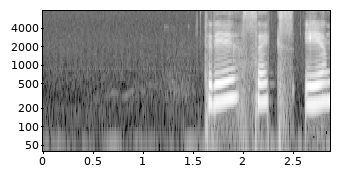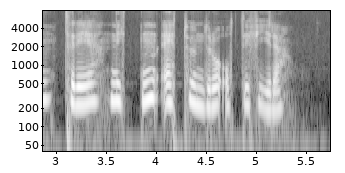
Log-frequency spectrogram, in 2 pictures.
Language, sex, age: Norwegian, female, 36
